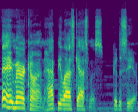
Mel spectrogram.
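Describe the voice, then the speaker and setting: A man's voice: medium pitch, sing-song, normal speed, a bit bright, soft background music. A man co-hosting a gaming podcast in loose casual chat, laughing often and swearing freely. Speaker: podcast co-host.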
